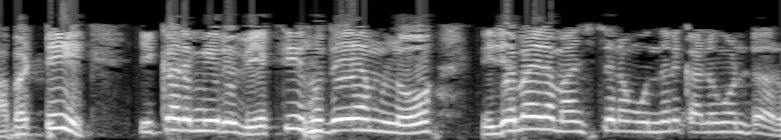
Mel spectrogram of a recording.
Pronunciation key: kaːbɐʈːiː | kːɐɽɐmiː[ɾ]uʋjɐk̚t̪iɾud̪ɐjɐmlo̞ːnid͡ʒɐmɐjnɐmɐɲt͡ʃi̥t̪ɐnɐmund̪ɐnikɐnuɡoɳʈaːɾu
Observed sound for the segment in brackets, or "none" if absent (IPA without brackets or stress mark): ɾ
